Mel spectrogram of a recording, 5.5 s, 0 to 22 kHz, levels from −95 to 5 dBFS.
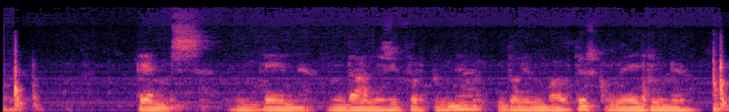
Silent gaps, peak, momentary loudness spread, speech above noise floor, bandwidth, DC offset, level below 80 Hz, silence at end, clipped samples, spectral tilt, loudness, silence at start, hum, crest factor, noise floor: none; -2 dBFS; 7 LU; 35 dB; 9 kHz; under 0.1%; -36 dBFS; 0 s; under 0.1%; -8 dB/octave; -19 LUFS; 0 s; none; 16 dB; -52 dBFS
